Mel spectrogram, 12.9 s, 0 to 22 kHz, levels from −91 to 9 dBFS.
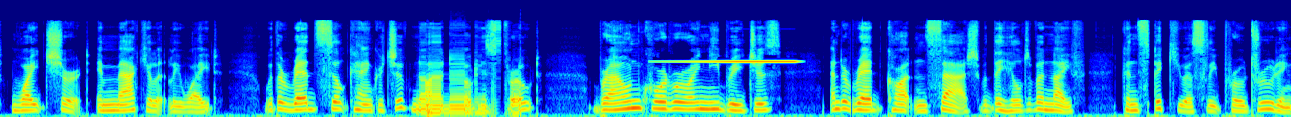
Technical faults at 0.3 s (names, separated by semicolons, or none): none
